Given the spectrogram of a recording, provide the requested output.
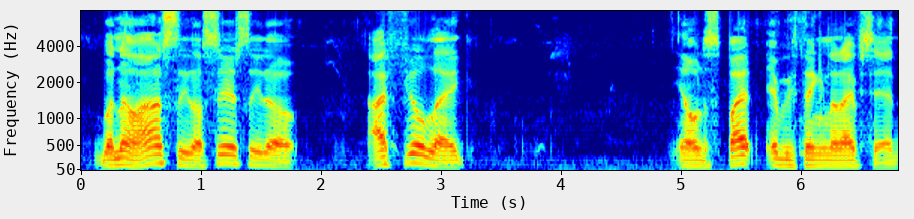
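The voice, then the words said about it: Tired, slurred speech. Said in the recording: “I'm fucking tired ... I feel like I'm slurring my words. Like my speech is like,”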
